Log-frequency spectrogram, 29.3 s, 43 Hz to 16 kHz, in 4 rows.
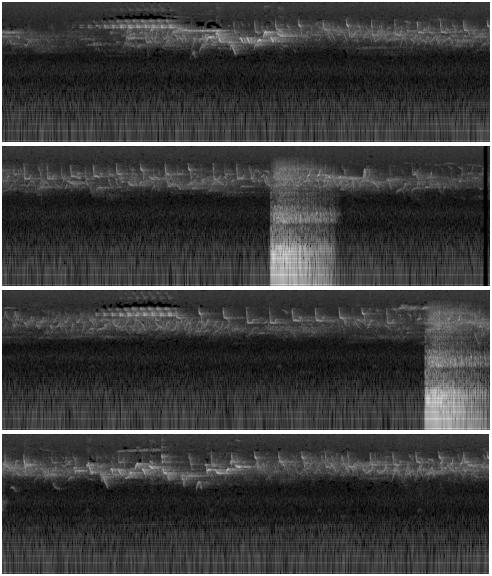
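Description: Many birds chirping and singing steadily in a woodland chorus. Two loud, deep sounds about a second long break in, about 11 seconds in and again about 21 seconds in.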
